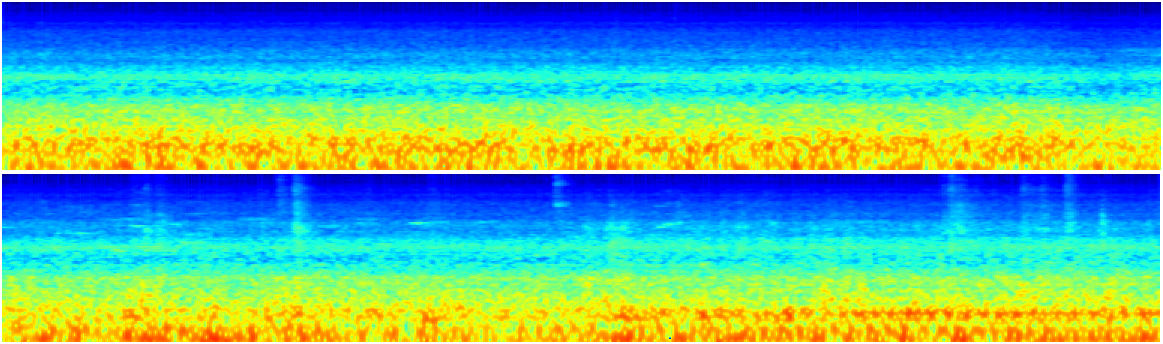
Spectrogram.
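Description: Passenger train running at speed, heard from inside the passenger car: a steady low rumble of wheels on rails, with a few faint clicks in the second half.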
